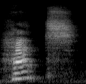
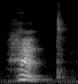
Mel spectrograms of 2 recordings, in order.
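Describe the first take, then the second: First: Hatch ending in a clear ch. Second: Hat stopping on a clean T; clean final T. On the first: Fonoaudióloga contrastando hatch com hat. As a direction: let the ch of Hatch hiss out. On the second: Fonoaudióloga contrastando hat com hatch. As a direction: end hat crisply on the T. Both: Shown as a demonstration. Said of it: "Hatch é diferente de hat".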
